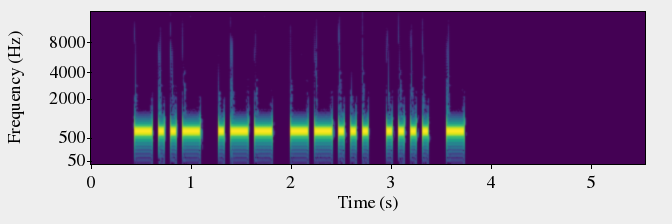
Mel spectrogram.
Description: Morse code, heard as a keyed tone, about 21 wpm, 700 Hz. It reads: XW7HT
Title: Code Groups - 5 Letter:Numbers - 20wpm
